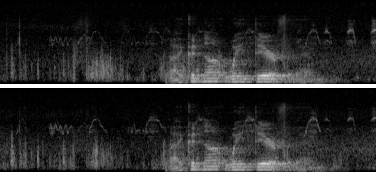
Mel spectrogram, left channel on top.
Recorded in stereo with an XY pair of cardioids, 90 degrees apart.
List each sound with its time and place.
1.6 s a man speaking: straight ahead, 0.8 m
